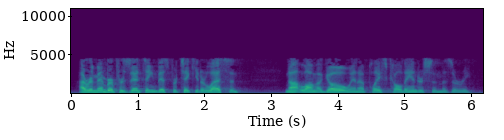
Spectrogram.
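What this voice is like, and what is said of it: Missouri accent. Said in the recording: “in my Missouri accent”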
